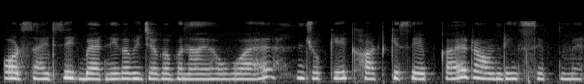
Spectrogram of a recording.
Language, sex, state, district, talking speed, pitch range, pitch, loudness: Hindi, female, Bihar, Kaimur, 225 wpm, 250-280 Hz, 260 Hz, -17 LUFS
